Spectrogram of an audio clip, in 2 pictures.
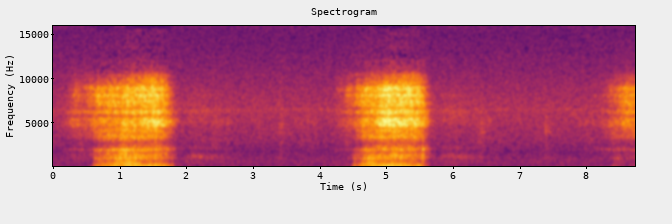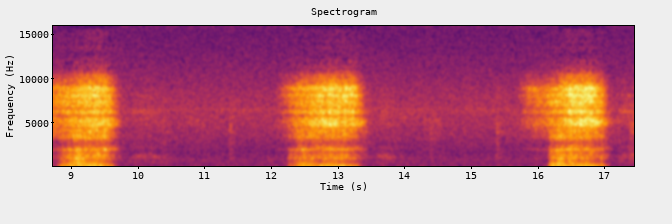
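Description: Regular harsh snores about 15 a minute on each in-breath, with quiet pauses between; steady sleep snoring.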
